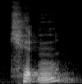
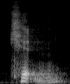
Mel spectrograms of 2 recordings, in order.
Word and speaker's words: kitten: end like that are kitten, button, and smitten. We can say kitten, button, and smitten, but it doesn't sound as natural as saying kitten, button, and smitten.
